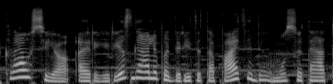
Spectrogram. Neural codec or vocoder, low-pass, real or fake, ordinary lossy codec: autoencoder, 48 kHz, 128 numbers a frame, DAC-VAE, trained on Japanese speech; 14.4 kHz; fake; Opus, 64 kbps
